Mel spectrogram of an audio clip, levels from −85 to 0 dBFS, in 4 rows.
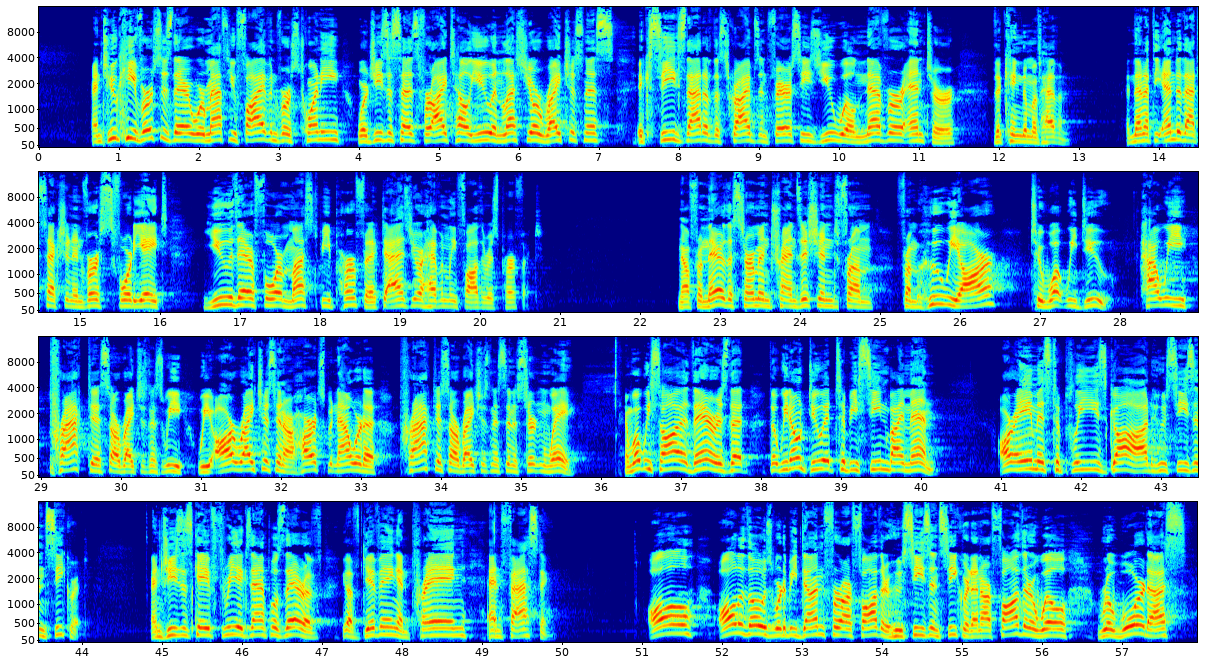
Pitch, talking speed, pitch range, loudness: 180 Hz, 165 wpm, 160-195 Hz, -17 LUFS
